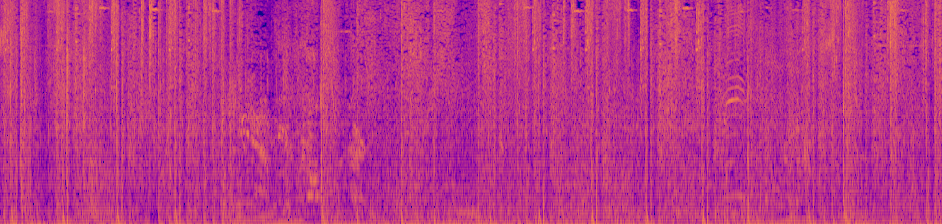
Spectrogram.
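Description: Explosions boom in a video game.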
